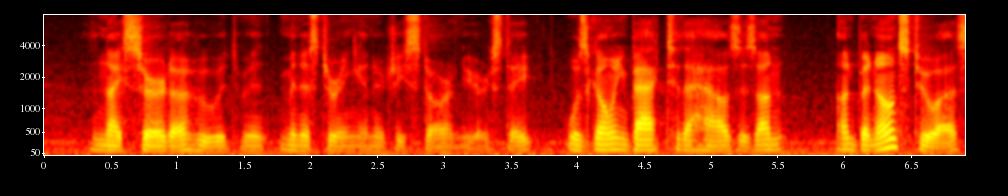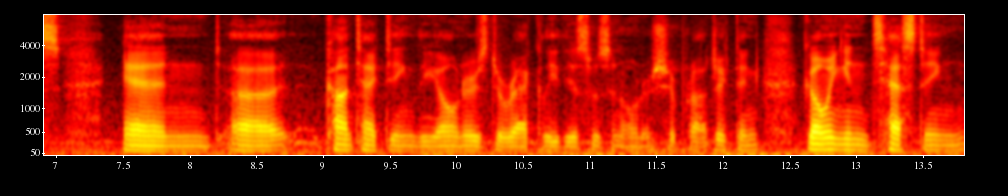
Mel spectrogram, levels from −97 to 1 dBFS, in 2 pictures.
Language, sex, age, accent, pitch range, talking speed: English, male, 50-69, American, 100-115 Hz, 150 wpm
